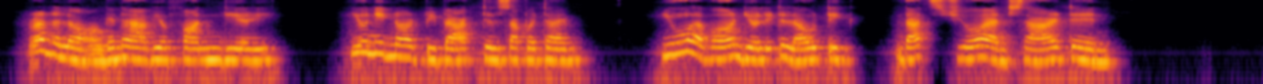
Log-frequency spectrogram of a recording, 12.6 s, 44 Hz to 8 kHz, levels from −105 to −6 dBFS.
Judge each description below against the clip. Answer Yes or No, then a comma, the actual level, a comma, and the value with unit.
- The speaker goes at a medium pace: No, slow, 120 wpm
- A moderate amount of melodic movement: No, narrow, 1.9 semitones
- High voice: Yes, high, 205 Hz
